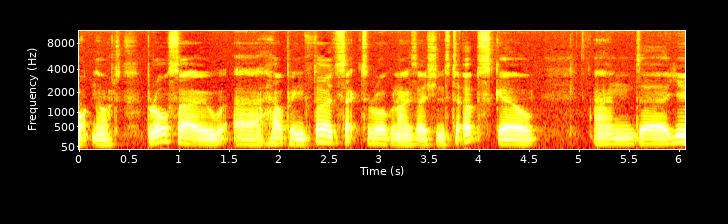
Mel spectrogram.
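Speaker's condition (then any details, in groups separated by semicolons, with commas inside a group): No condition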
